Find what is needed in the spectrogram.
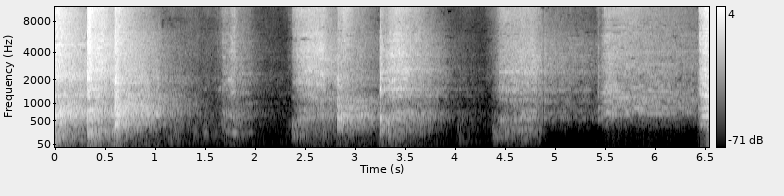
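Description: A drywall finishing tool scraping joint compound out of the inside corners in about five separate strokes, the first the loudest.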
